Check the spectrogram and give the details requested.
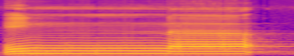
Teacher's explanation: اگر اِنَّا پر وقف کرنا ہے تو پھر اِنَّا ایک الف کی مقدار پڑھا جائے گا، ایک الف کی مقدار پڑھا جائے گا، اِنَّا، بس سانس رک گئی، اٹک گئی، بس اِنَّا ایک الف کی مقدار۔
